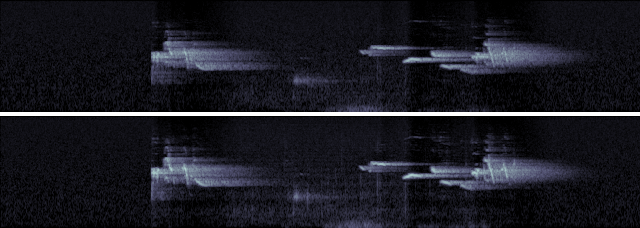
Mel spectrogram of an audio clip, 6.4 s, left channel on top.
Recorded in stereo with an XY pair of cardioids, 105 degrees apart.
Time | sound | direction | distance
1.5 | a bird | 55° right | 0.7 m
